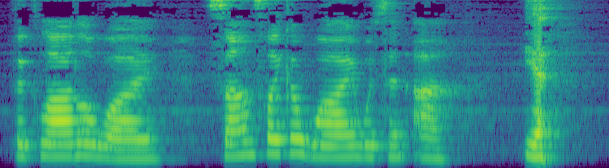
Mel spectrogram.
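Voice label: glottal y, Nuu-chah-nulth language; 42 glottle y; audio alphabet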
